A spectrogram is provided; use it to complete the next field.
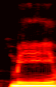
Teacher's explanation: মিমটা উচ্চারণ হয় ঠোঁটের শুকনা অংশ হতে মিম উচ্চারিত হয়। ঠিক আছে, ঠোঁটের শুকনা, তো মিমটা একটু মানে ঠোঁটটা একটু বন্ধ করে তারপরে মিমটা চাপ দেবেন, মিম।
